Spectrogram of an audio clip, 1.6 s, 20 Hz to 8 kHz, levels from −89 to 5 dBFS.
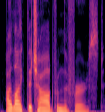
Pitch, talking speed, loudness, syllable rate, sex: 180 Hz, 265 wpm, -17 LUFS, 5.7 syllables/s, female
